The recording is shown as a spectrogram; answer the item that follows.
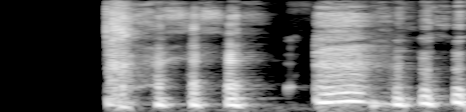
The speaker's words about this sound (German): Aber was hustet meine Frau jetzt? Meine Ehefrau ist am Husten. Vielleicht muss ich gleich mal bei ihr vorbeigucken.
